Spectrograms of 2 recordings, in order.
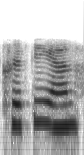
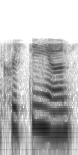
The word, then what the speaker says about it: Christiane: It's Christiane Heil. And my last name is spelled H-I-L-E. So again, Christiane, C-H-R-I-S-T-I-A-N-E. And last name is Heil, H-I-L-E.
